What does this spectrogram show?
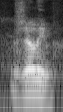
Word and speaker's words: Želim: Želim.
